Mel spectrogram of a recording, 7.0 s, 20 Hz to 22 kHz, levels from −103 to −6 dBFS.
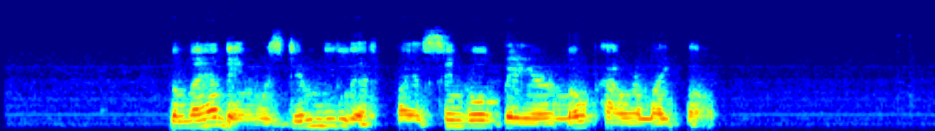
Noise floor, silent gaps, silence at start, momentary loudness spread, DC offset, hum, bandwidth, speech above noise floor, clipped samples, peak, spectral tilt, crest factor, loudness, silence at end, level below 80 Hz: -78 dBFS; none; 1.25 s; 9 LU; under 0.1%; none; 7.6 kHz; 48 dB; under 0.1%; -16 dBFS; -5 dB/octave; 18 dB; -31 LUFS; 1.7 s; -84 dBFS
